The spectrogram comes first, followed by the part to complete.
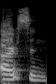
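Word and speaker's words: Arsène: His name is pronounced Arson, but it's spelled like Arsene.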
